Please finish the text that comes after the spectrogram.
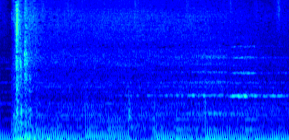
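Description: The electric window of a huge truck parked at a bank's garage door rolls down with a steady whirring motor hum, starting with a soft click and running smoothly for a couple of seconds, with no voices.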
